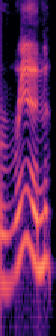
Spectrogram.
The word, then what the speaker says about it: Wren: A new report from the Law Enforcement Legal Defense Fund shows that a group called the Ren Collective, that's spelled WREN, likely after a Supreme Court case, if I had to guess, um, has been quietly writing.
